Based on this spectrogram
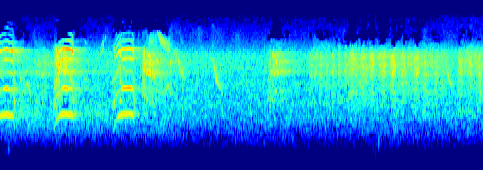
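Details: Female green-barred woodpecker (Colaptes melanochloros) at a nest during the breeding season, giving a few high, arched squeaky notes, then a rapid, continuous run of thin chirps.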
